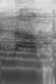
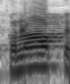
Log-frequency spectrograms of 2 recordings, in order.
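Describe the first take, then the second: First: Said in the usual way. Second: क्रॉक said as "k-nock", K before the N; K sounded. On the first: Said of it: "केवल नॉक पढ़ेंगे". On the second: Shown as a demonstration. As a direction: voice the silent K of knock in क्रॉक. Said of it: "क्रॉक नहीं पढ़ेंगे".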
